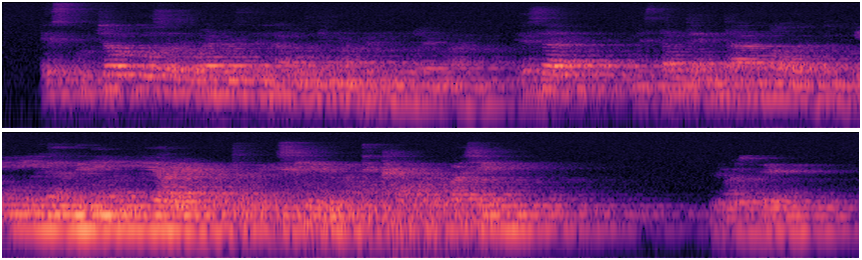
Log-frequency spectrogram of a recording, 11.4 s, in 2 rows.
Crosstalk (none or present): present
